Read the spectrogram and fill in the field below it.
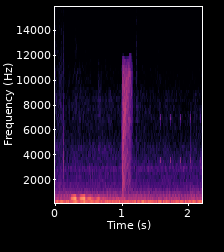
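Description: A short electronic whoosh plays as a game panel closes.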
